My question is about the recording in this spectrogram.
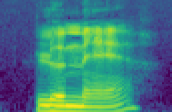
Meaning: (noun) mayor; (adjective) alternative form of maigre
- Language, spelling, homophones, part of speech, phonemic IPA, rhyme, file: French, maire, maires / mer / mère / mères / mers, noun / adjective, /mɛʁ/, -ɛʁ, Fr-maire.ogg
